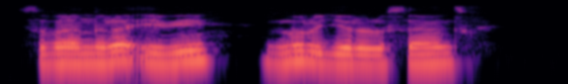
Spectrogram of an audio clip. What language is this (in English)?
Kinyarwanda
